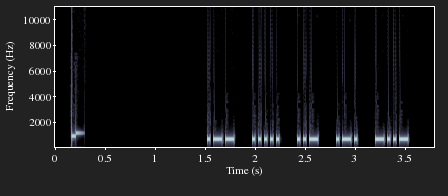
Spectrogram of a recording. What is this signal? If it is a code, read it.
Morse code, heard as a keyed tone, about 40 wpm, spaced as for 29 wpm, 700 Hz. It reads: W5URX
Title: USA Call Signs - 2x Character Spacing - 40wpm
